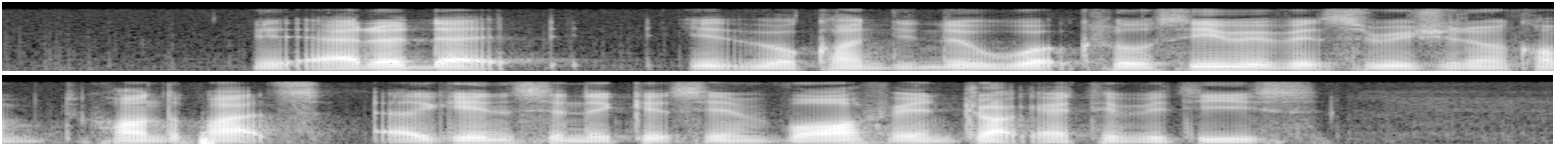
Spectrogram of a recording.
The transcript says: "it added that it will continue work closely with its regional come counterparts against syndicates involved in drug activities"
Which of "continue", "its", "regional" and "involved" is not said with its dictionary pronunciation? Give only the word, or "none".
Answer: involved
